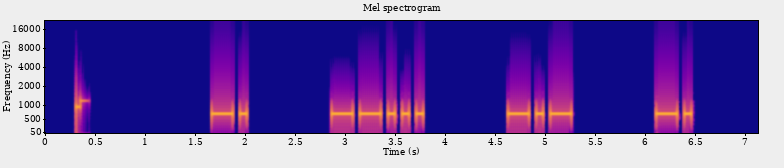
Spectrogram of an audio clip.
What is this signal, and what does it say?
Morse code, heard as a keyed tone, about 17 wpm, spaced as for 8 wpm, 700 Hz. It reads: N7KN
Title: USA Call Signs - 4 Characters - 4x Character Spacing - 17wpm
